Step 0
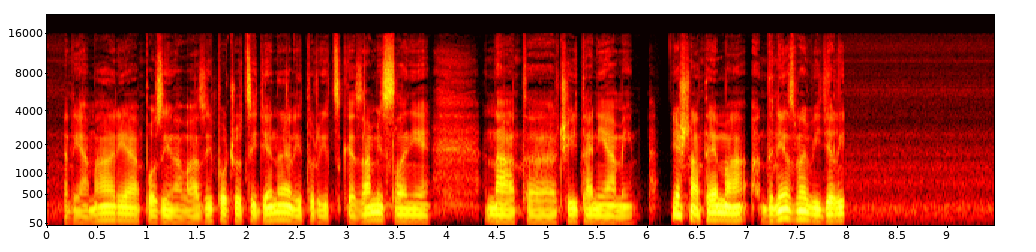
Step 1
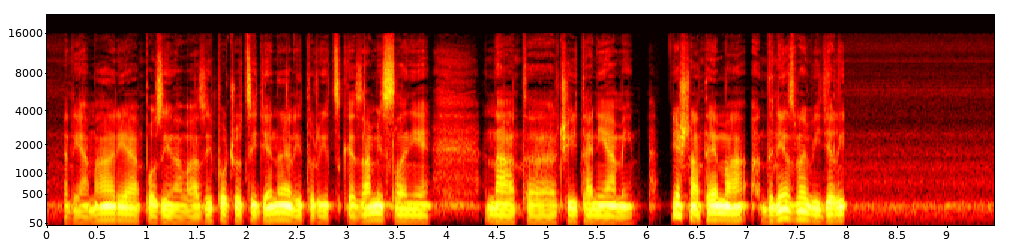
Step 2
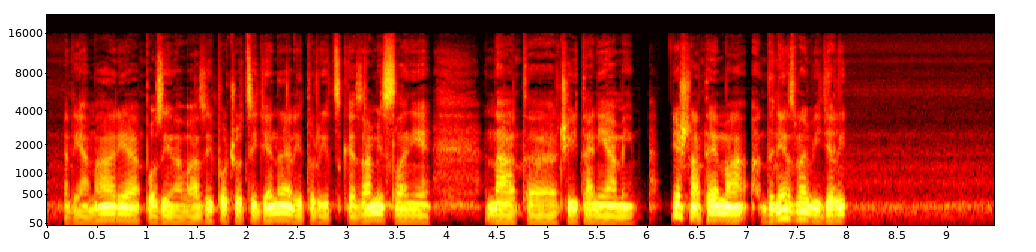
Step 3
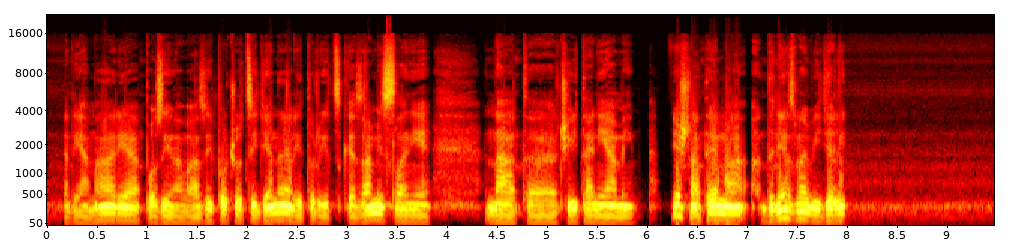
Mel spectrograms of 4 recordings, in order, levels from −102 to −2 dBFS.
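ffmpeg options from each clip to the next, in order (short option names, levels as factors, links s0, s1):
-af "equalizer=f=300:w=5.5:g=13.5"
-filter_complex "[0:a]asplit=2[s0][s1];[s1]adelay=15,volume=0.398[s2];[s0][s2]amix=inputs=2:normalize=0"
-af "asoftclip=type=hard:threshold=0.316,volume=0.708"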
